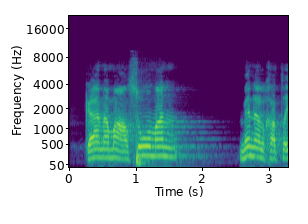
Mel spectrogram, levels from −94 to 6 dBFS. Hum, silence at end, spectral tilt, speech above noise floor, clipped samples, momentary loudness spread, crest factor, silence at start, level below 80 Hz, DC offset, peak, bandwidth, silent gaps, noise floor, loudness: none; 0 s; -7.5 dB/octave; 44 dB; under 0.1%; 7 LU; 14 dB; 0.25 s; -44 dBFS; under 0.1%; -2 dBFS; 7.4 kHz; none; -57 dBFS; -14 LUFS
